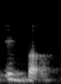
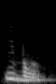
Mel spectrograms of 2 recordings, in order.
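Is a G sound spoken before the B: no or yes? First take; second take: yes; no. First: A G sound is heard before the B. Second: No G sound is heard before the B. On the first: The speaker calls it wrong. "it phonetically, it looks like Igbo" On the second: The speaker calls it right. "the G doesn't get sounded"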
